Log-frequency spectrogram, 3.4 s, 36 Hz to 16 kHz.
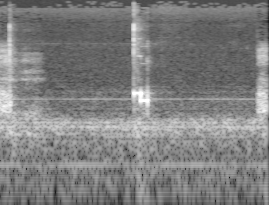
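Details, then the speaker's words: BaoFeng UV-S9 receiver with STE and repeater STE on, after PTT is released: a short hiss, a brief tone burst, then near silence for over a second before the hiss returns. The owner suspects the STE tone causes this intermittent muting. "but you can hear it cuts for a while so that's the problem I believe I'm having or it's a possible cause of the problem"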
